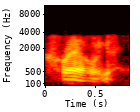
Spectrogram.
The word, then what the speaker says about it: crayon: It's a word that I would pronounce crayon. Mm-hmm. And as a kid, I pronounced crayon as if it was spelled C-R-A-N.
